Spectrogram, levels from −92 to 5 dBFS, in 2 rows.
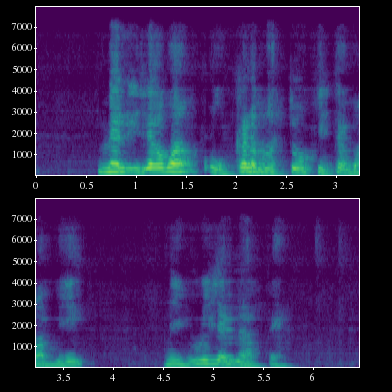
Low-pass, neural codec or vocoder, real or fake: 7.2 kHz; codec, 24 kHz, 1 kbps, SNAC; fake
